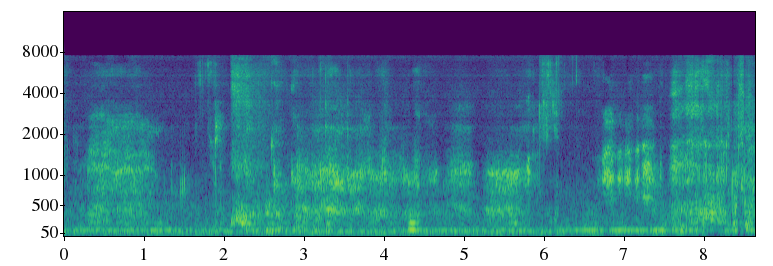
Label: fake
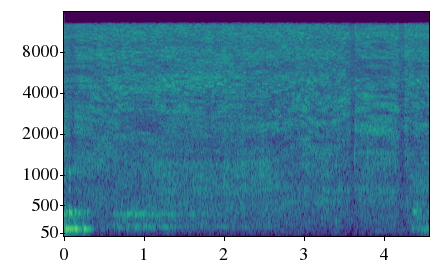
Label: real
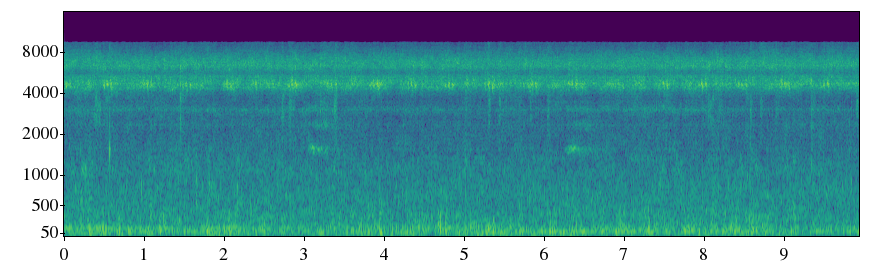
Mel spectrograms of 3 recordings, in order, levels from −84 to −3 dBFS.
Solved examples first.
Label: fake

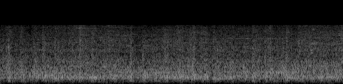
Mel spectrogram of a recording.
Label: real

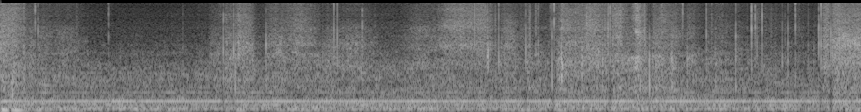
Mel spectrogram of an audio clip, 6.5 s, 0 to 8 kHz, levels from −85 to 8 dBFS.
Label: fake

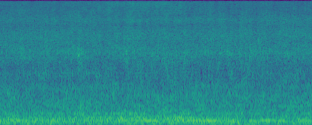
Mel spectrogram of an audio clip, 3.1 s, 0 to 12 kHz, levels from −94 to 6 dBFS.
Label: fake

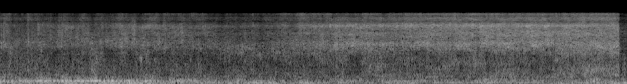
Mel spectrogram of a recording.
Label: fake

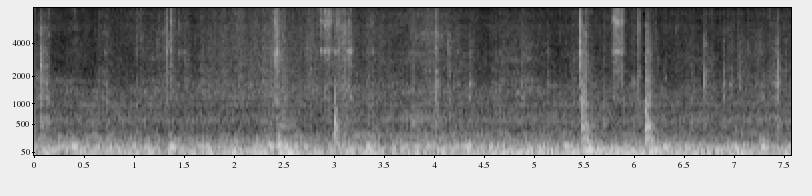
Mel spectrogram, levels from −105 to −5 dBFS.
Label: fake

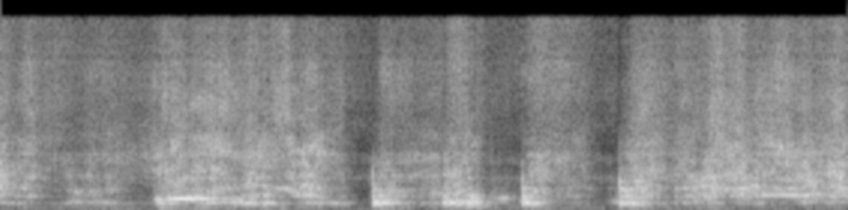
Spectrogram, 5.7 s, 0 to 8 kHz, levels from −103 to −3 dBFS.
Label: fake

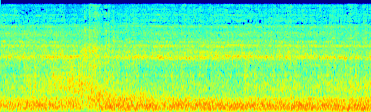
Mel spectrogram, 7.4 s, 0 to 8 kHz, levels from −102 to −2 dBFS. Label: real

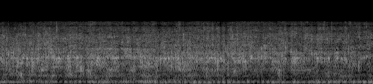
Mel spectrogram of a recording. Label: fake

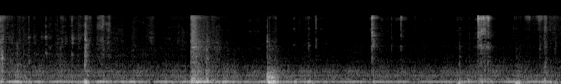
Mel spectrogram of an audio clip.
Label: real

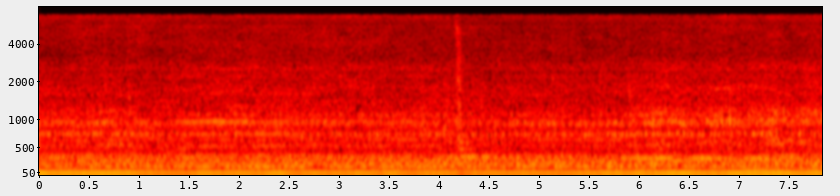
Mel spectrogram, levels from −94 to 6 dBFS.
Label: fake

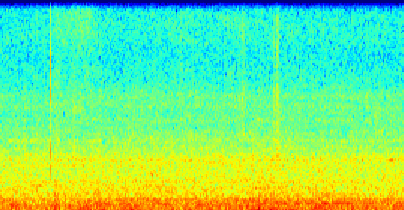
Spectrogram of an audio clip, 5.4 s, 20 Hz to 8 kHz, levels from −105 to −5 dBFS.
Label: real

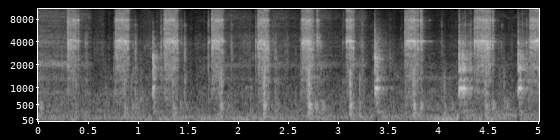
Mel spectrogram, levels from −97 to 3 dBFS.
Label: real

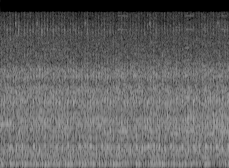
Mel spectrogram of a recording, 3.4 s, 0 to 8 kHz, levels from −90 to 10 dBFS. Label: real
